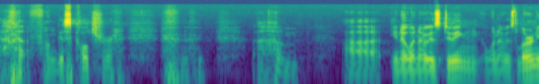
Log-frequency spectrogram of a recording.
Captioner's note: laughing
